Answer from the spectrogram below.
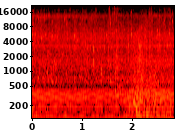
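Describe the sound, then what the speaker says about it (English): Pumped water pouring into a river in Drain Sim, a steady dense rushing hiss with a low hum underneath, continuous and moderately close. "And then it's going to start sending the water down into the river."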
